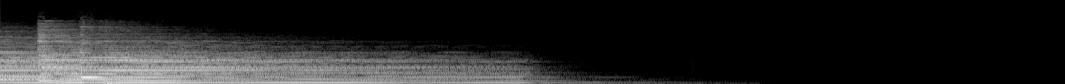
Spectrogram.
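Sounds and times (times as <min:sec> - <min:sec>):
prelude in E major: 0:00.0 - 0:06.0.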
